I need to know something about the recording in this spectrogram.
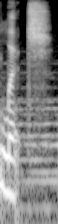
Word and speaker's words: lich: again for rating everyone says lick but it's Lich see that's how I would think to pronounce it I hear other people say lick and I feel like that's wrong so I think we're on the same page like the D and D monster I assume yeah that's what I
